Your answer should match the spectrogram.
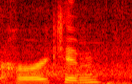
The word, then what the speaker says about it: Hurricane: you get to Zion it's spelled like hurricane but I'm pretty sure they pronounced it hurricane it's also the closest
